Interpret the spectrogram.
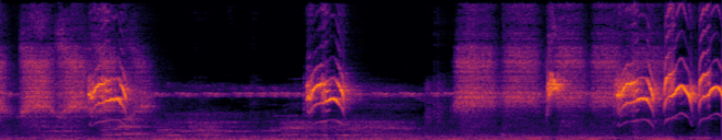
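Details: A lively Sogon, a bird kept as a tutor for magpie robins at a breeding farm, sings with wings open: short buzzy high bursts with sharp chirps, separated by pauses and a continuous thin tone.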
